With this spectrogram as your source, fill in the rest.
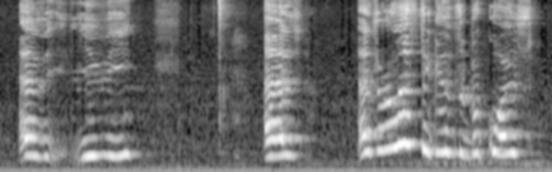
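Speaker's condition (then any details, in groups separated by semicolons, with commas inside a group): Quadriplegic cerebral palsy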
